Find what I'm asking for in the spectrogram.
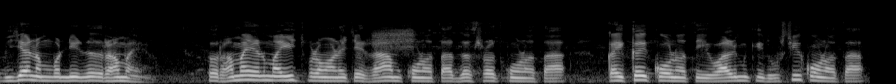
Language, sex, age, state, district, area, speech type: Gujarati, male, 60+, Gujarat, Rajkot, urban, spontaneous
